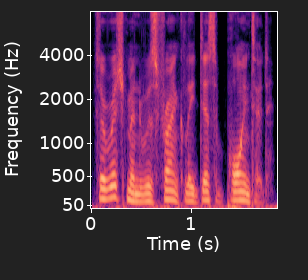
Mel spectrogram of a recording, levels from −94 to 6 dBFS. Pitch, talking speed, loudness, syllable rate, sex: 120 Hz, 160 wpm, -15 LUFS, 5.8 syllables/s, male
